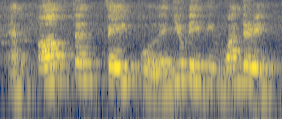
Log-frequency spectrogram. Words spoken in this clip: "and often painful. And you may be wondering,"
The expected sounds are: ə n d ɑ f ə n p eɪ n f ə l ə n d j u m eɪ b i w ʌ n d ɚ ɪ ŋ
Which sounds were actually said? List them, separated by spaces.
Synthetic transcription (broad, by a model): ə n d ɑ f ə n f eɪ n f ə l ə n j u m eɪ b i w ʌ n d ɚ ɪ ŋ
